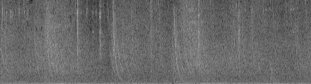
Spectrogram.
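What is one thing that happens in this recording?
Laser weapons fire in quick, sharp bursts.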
